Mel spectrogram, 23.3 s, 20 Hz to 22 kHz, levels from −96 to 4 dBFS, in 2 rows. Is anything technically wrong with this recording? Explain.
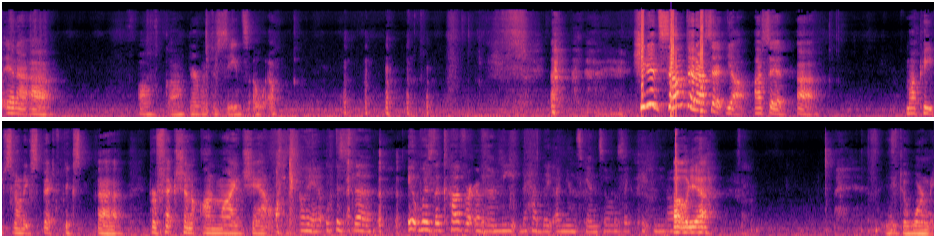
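Yes. Violent cracks burst out from 8.00 to 8.77 s and once more at 20.08 s. This is integer overflow: peaks pushed about 5 dB, then about 1 dB, past the integer limit wrap to the opposite sign instead of being held, snapping across the full range.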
